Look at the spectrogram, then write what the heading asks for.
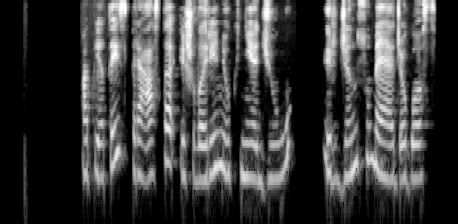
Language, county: Lithuanian, Vilnius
